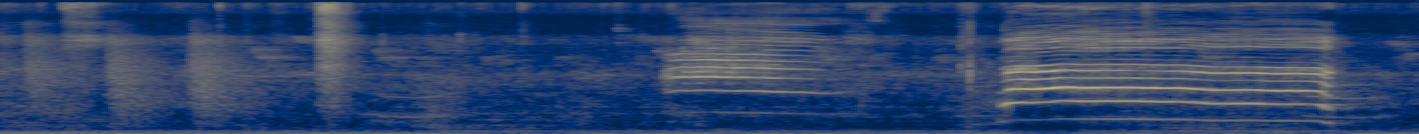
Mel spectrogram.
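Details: House cats being fed rice, with milk mentioned; soft clicks and rustling, then two loud meows, the second long and steady for over a second and a half, over a steady low hum.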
